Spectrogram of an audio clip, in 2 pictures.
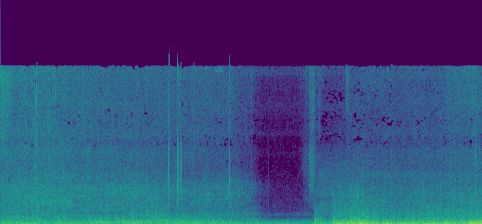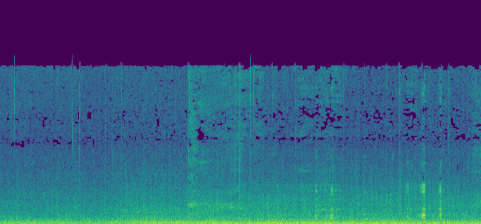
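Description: Automatic car wash heard from inside the car's cabin: water and foam spraying over the glass, then, from about five seconds in, a louder, deep rumble that keeps building as the wash equipment works over the car.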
